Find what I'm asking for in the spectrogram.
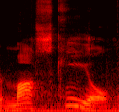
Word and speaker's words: maskil: Looks like maskil, but if you want to be a good Hebrew speaker, maskil is how you say it. Maskil.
